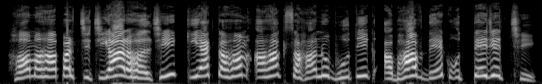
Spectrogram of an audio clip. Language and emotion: Maithili, angry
